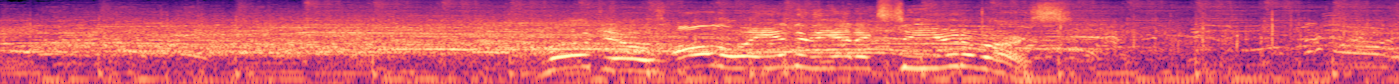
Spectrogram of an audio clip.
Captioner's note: cheers and applause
